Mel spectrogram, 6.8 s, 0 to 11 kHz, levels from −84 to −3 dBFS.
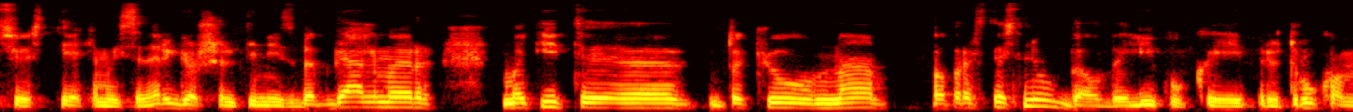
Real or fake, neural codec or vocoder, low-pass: fake; codec, 44.1 kHz, 7.8 kbps, DAC; 9.9 kHz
